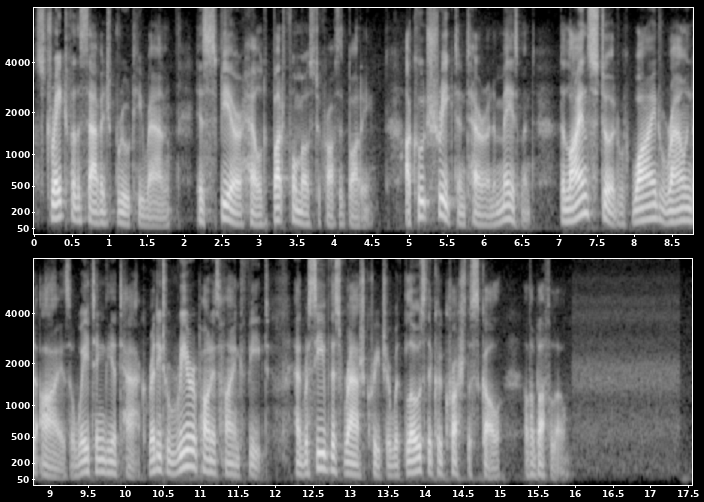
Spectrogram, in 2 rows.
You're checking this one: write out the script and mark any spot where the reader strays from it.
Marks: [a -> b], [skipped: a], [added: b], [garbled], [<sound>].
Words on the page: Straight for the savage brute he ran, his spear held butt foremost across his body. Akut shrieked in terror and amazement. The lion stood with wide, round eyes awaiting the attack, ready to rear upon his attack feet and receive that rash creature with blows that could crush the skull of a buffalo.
Straight for the savage brute he ran, his spear held butt foremost across his body. Akut shrieked in terror and amazement. The lion stood with wide, round eyes awaiting the attack, ready to rear upon his [attack -> hind] feet and receive [that -> this] rash creature with blows that could crush the skull of a buffalo.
